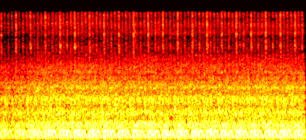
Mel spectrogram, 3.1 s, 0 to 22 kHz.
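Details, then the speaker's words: 1945 IH TD9 diesel crawler after rebuilding and timing Bosch APE4A injection pump: deep, steady chug about two beats a second, even with no misses; idles cleanly and healthy, runs better. "all right so it runs got it on diesel i just gotta take it for a test drive see if it's got any more power than it did before"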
